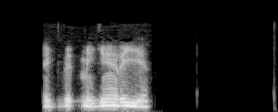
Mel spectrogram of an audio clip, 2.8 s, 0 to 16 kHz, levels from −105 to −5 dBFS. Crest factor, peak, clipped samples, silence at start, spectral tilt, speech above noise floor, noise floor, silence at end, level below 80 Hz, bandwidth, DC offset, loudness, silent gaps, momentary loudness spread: 16 dB; -4 dBFS; under 0.1%; 0.45 s; -9 dB/octave; over 74 dB; under -90 dBFS; 1.3 s; -56 dBFS; 3.8 kHz; under 0.1%; -18 LUFS; none; 12 LU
